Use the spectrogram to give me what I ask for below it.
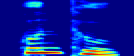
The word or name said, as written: ಗುಂತು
